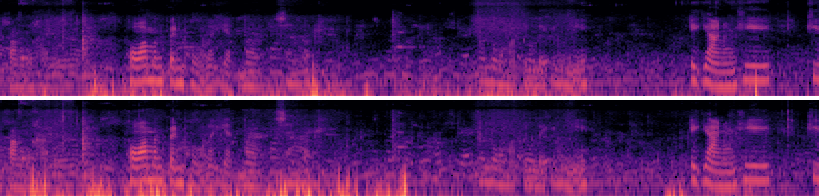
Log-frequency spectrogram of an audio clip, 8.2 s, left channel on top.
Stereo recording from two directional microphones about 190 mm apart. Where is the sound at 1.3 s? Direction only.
25° left (ahead or behind).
